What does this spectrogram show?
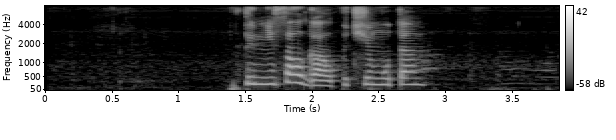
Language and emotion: Russian, angry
